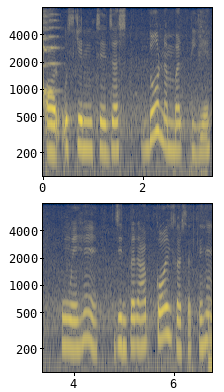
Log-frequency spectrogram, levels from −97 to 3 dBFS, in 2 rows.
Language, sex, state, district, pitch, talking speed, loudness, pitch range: Hindi, female, Madhya Pradesh, Dhar, 215 Hz, 135 wpm, -19 LUFS, 205-230 Hz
